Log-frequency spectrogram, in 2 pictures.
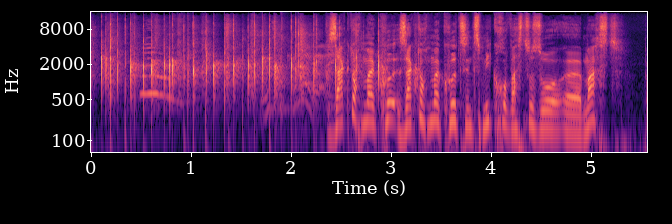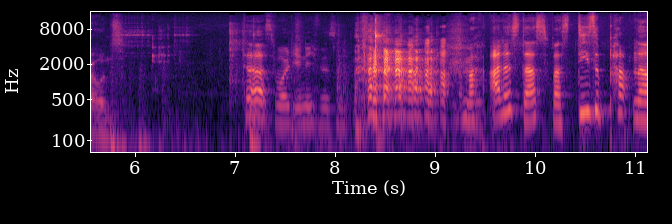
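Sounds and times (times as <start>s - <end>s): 
small group clapping: 0.0s - 3.8s
brief cheer: 0.4s - 1.2s
speech: 2.4s - 6.0s, 7.1s - 11.1s
laughter: 8.2s - 9.5s.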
